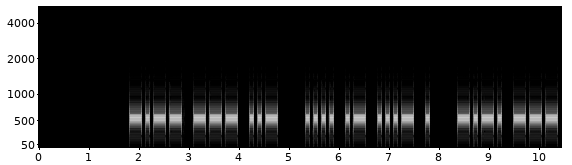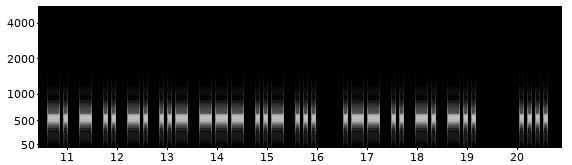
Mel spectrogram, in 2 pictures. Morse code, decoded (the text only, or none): YOU HAVE CONTINUOUS WIND H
